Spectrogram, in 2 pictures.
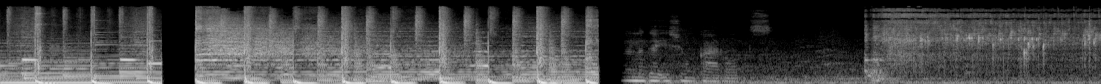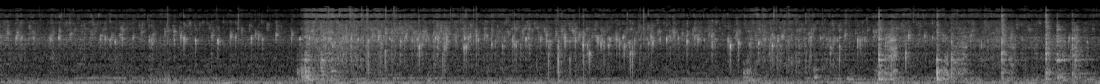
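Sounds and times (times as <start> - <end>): vegetables sizzling in hot oil: 8.7 - 22.0.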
